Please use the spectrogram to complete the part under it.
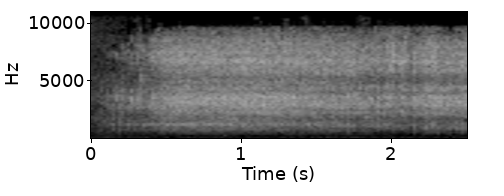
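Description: A chainsaw sound effect played on a horror podcast, a buzzing mechanical drone that starts quickly and holds loud and steady for over two seconds with no talk over it.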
